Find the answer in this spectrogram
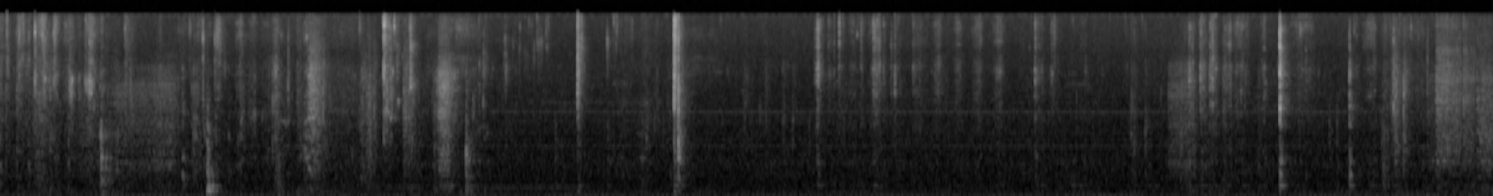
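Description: Knife cutting the rib cage and belly meat out of a sucker fillet on a wooden cutting board: scattered soft clicks and snips as the blade goes through the rib bones, with wet handling of the fish and a quieter stretch past the middle.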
